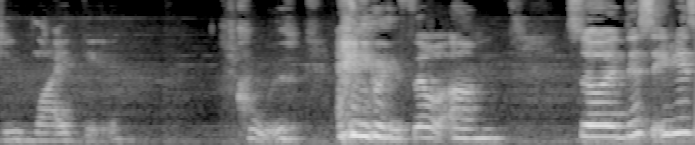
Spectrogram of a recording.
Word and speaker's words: Magyk: But the first book is called Magic, and it's spelled with a Y, like Magyk.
